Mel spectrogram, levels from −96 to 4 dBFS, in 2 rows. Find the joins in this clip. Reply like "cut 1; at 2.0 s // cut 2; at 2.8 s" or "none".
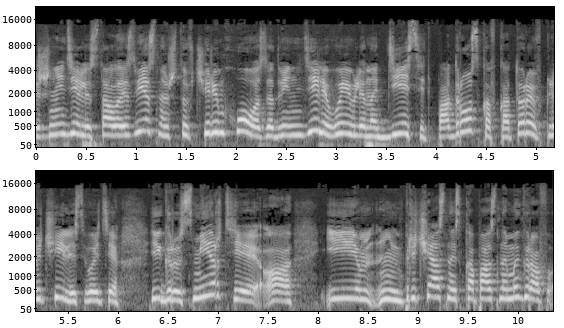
none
